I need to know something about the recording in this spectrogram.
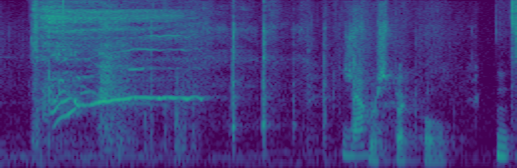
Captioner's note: laughing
